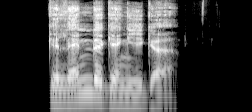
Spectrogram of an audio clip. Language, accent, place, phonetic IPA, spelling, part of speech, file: German, Germany, Berlin, [ɡəˈlɛndəˌɡɛŋɪɡə], geländegängige, adjective, De-geländegängige.ogg
- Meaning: inflection of geländegängig: 1. strong/mixed nominative/accusative feminine singular 2. strong nominative/accusative plural 3. weak nominative all-gender singular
